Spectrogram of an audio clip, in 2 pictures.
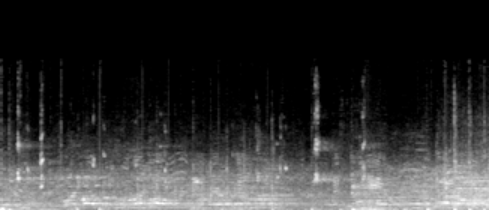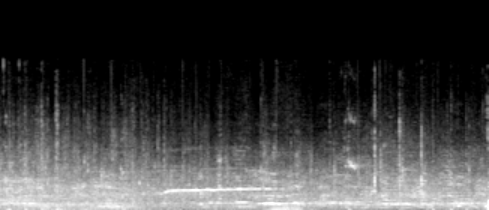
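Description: A basketball bounces on the court as a player dribbles.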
